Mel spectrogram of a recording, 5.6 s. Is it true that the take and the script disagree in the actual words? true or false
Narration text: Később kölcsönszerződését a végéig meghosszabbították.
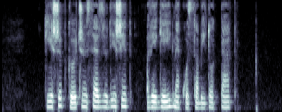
false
